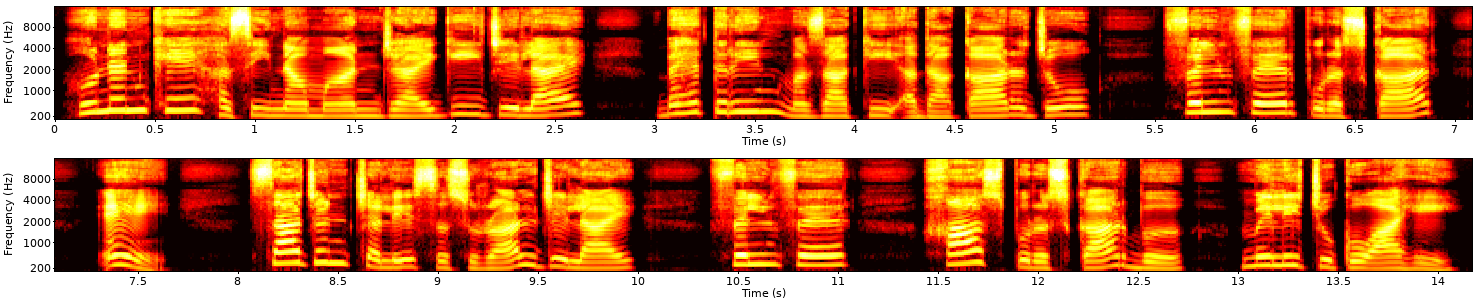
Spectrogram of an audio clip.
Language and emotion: Sindhi, neutral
